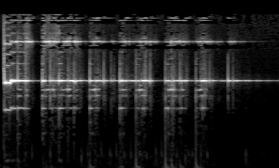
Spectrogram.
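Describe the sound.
A doorbell rings at a home: bright, rapid metallic ringing with many quick strikes that blur into a shimmering tone for over three seconds, thinning out near the end.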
